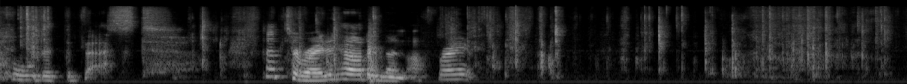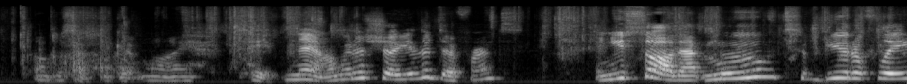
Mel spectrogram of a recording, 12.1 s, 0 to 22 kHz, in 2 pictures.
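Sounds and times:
paper crinkling and rustling: 0:00.0 - 0:00.4, 0:01.3 - 0:08.5, 0:09.6 - 0:12.0.

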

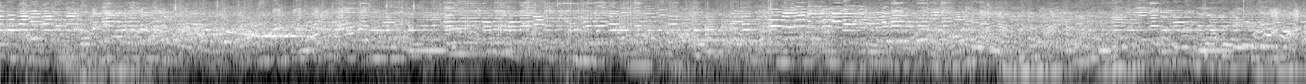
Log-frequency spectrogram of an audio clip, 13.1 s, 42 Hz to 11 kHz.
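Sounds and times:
fiddle dance tune: 0:00.0 - 0:13.0.

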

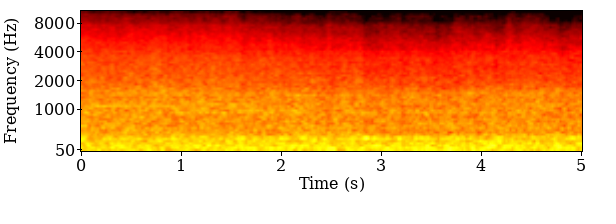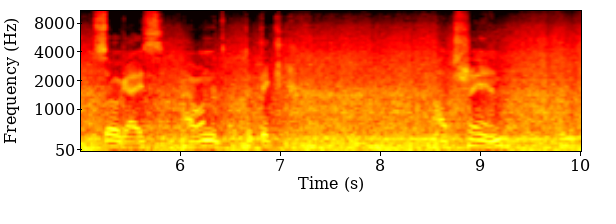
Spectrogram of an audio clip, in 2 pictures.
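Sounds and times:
steady loud rushing noise: 0:00.0 - 0:10.0.

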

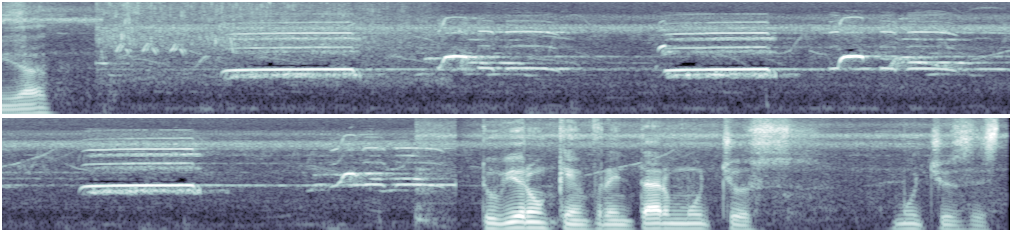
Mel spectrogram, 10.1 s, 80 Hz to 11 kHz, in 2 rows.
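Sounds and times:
bird whistling: 0:00.5 - 0:07.4.

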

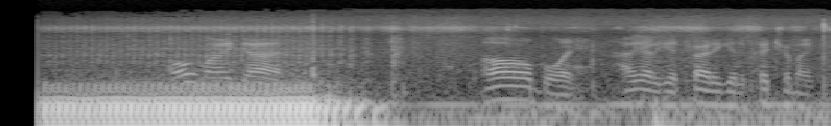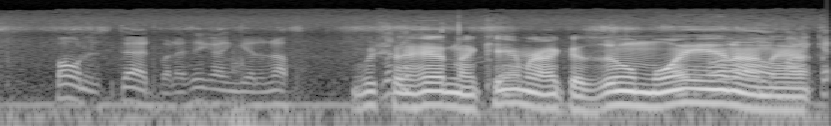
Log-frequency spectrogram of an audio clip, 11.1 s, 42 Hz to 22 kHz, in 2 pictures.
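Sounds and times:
vehicle engine idling: 0:00.3 - 0:11.0
person speaking: 0:03.3 - 0:11.0.

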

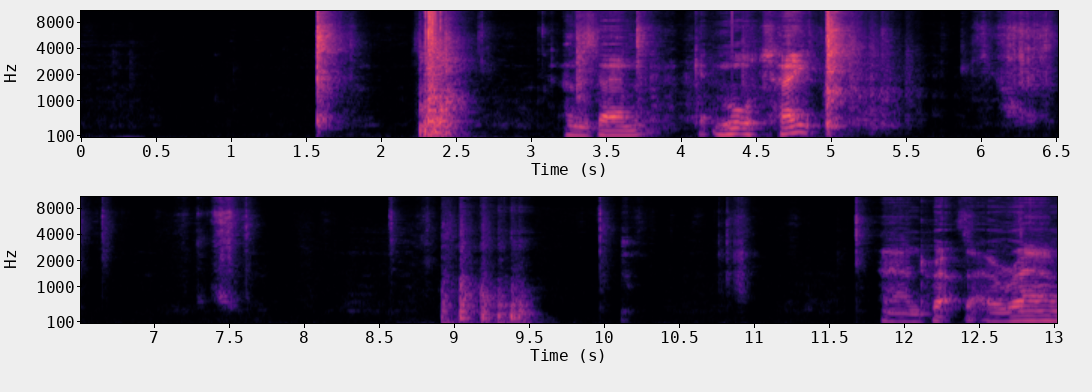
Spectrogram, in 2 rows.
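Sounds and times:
masking tape peeling and tearing: 0:06.0 - 0:06.6.

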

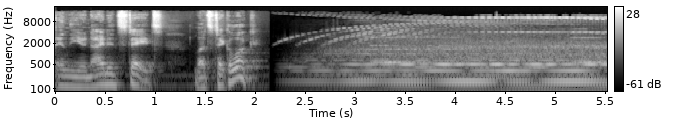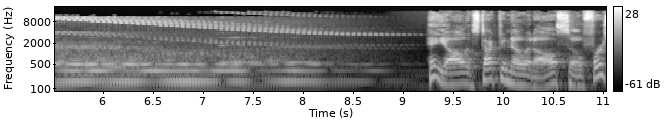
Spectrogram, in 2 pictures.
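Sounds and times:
intro music chord with gliding tones: 0:02.2 - 0:09.2.

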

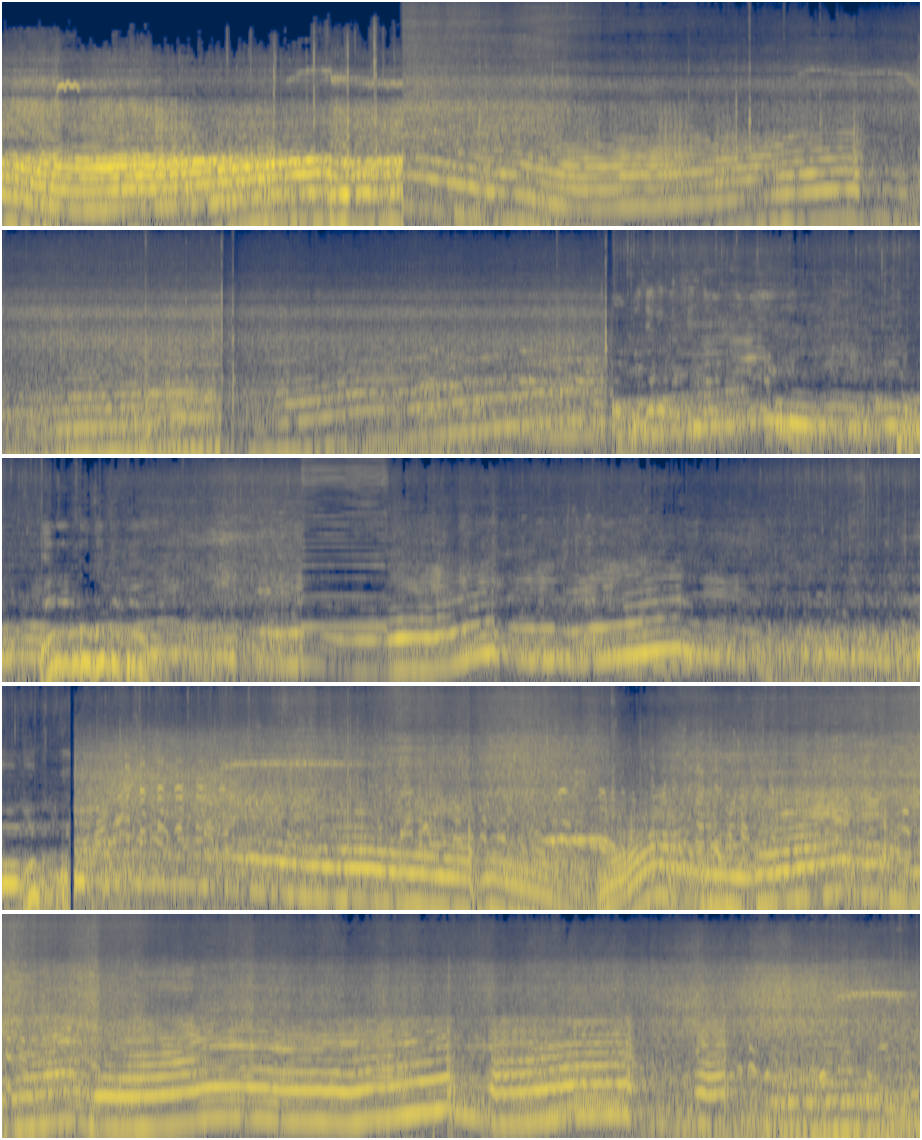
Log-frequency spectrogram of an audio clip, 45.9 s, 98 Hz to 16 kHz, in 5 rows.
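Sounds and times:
rally car engine revving: 0:00.0 - 0:45.9.

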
